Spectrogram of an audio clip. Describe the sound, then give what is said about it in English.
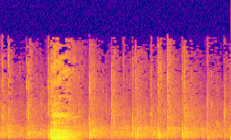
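An audience claps steadily for a group of students for a couple of seconds, a dense patter of many hands, with a brief louder swell near the start that could be a cheer. “I love these students. Give them a round of applause.”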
